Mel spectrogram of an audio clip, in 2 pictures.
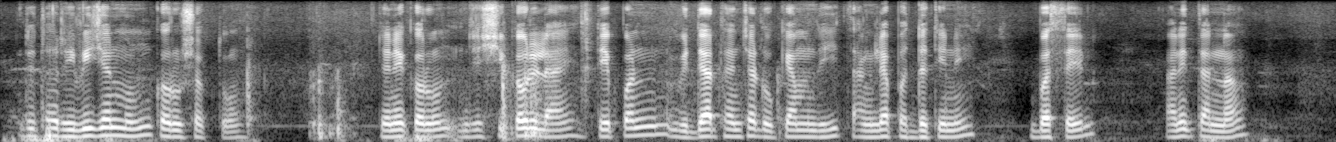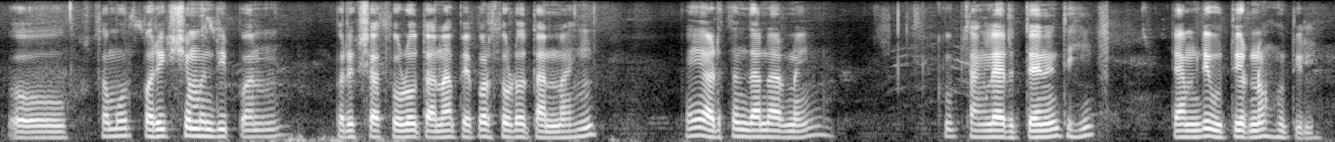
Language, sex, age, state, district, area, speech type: Marathi, male, 18-30, Maharashtra, Hingoli, urban, spontaneous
